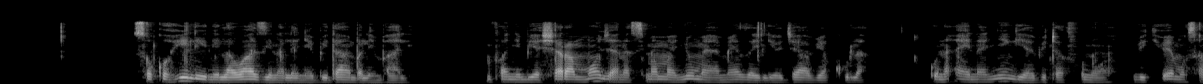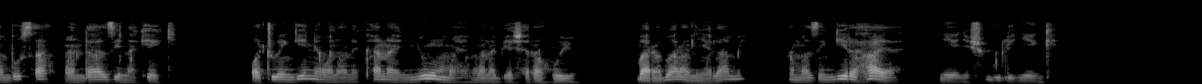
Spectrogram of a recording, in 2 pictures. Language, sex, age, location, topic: Swahili, male, 25-35, Mombasa, agriculture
